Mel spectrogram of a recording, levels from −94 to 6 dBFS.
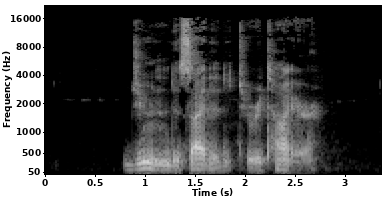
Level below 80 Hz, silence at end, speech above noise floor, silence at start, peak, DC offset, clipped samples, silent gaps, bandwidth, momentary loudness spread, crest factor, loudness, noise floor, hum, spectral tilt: -64 dBFS; 0.65 s; 56 dB; 0.8 s; -4 dBFS; under 0.1%; under 0.1%; none; 16.5 kHz; 17 LU; 22 dB; -22 LUFS; -79 dBFS; none; -3 dB/octave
